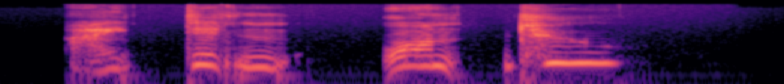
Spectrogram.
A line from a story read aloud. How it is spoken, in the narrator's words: he hissed conspiratorially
